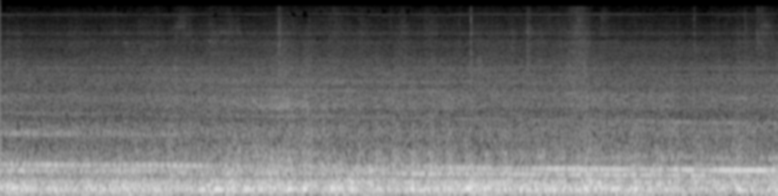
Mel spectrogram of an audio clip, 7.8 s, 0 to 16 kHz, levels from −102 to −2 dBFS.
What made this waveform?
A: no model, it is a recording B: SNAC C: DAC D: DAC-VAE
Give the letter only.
A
